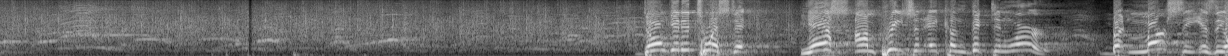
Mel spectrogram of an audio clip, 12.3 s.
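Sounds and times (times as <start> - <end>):
people clapping: 0.0 - 9.4
speech: 6.5 - 12.2.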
